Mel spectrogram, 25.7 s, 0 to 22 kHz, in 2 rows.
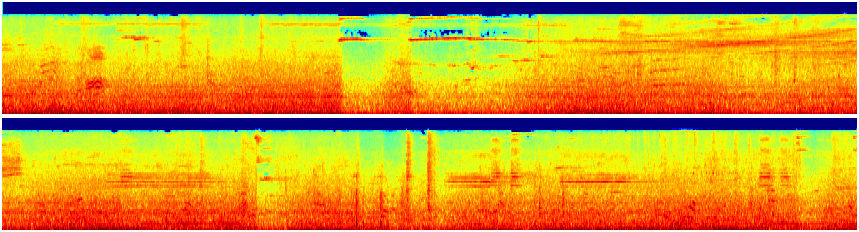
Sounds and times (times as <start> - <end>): Speech: 0.0 - 1.9, 11.0 - 21.1, 21.8 - 25.6
Traffic noise, roadway noise: 0.0 - 25.6.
